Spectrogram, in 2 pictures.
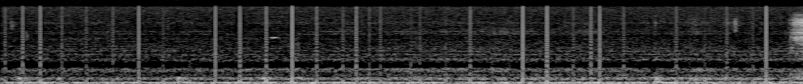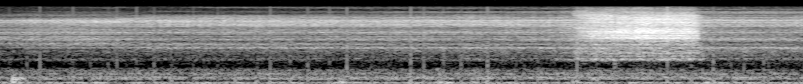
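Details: Wild barn owl nestlings in a monitored nest box, fighting in a tug-of-war over a very large rodent. A steady, breathy hiss starts midway and swells briefly near the end over a low rumbling background.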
